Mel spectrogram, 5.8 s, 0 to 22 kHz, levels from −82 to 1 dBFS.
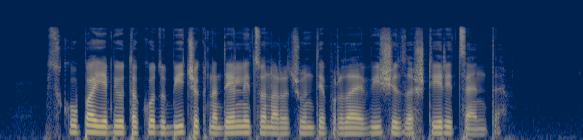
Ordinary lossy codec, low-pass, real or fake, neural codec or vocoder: none; 10.8 kHz; real; none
